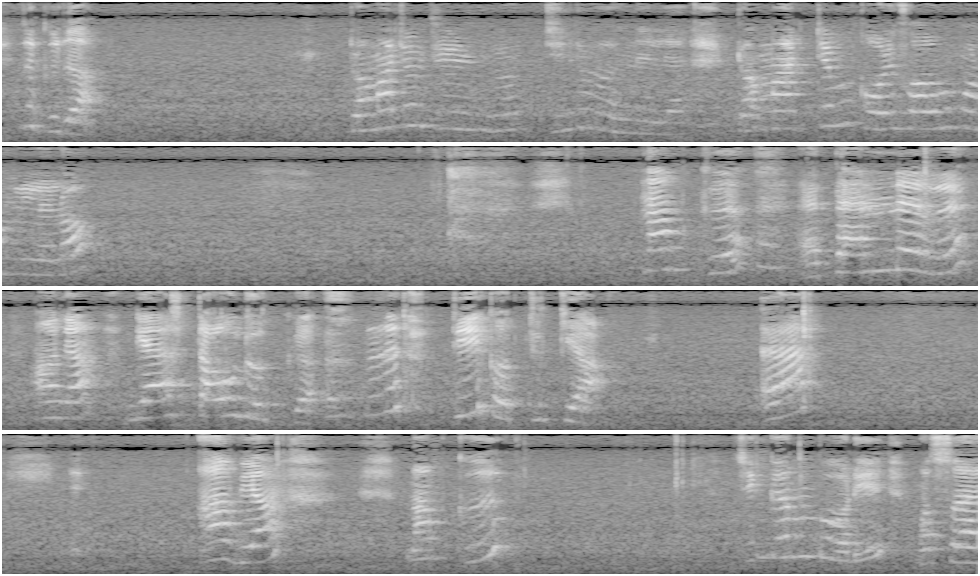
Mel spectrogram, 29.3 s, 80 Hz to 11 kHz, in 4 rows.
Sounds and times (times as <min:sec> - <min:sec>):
Speech: 0:00.0 - 0:00.8, 0:02.6 - 0:08.1, 0:12.1 - 0:19.2, 0:20.3 - 0:20.8, 0:23.4 - 0:24.1, 0:25.0 - 0:25.8, 0:27.5 - 0:29.2.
